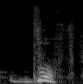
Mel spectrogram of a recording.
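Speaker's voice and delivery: put-on low, soft foreign-accented puff; a hint of French accent; mock foreign accent. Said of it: "had a foreign accent on it".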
